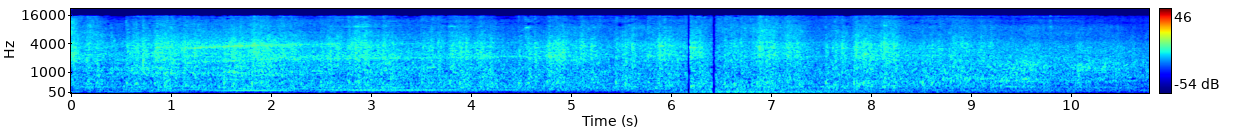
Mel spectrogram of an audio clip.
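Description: Chicago 'L' elevated train running over the steel elevated structure: a steady rumble and clatter of wheels on track, with a faint high wheel squeal over the first few seconds. The sound drops out for a moment about six seconds in, then carries on.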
